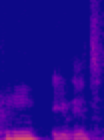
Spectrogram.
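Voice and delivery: put-on bone-dry delivery with no excitement. Retelling the same character's answer again: imitating a very dry reply. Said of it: "He's just like".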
